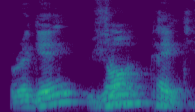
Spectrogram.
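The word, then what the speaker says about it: Regé-Jean Page: I didn't know what it was, but it's Reggae Jean Page. Reggae Jean Page. Yes. Okay. So he's watch it along. We're going to say it with us. Reggae Jean Page.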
